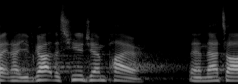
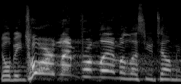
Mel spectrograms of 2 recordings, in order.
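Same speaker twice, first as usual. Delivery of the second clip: menacing, angry, growing wrath, pitched up; 8 semitones higher, 4 dB louder than usual. Retelling a king who threatens his wise men: imitating an angry threat. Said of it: "he gets angry, and he threatens to kill them".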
